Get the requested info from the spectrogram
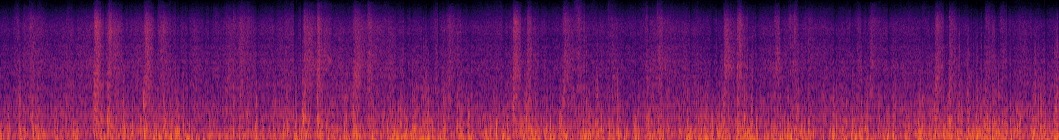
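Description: Train running along the track, heard from an open window: a steady rumble of wheels on rail with wind buffeting the microphone. Now and then a short sharp clack cuts through.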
